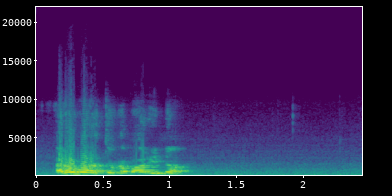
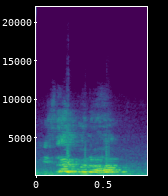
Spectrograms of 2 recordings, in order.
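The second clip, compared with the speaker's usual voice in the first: normal talking voice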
